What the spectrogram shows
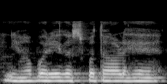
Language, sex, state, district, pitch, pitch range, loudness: Hindi, male, Uttar Pradesh, Shamli, 165 Hz, 160-170 Hz, -13 LUFS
